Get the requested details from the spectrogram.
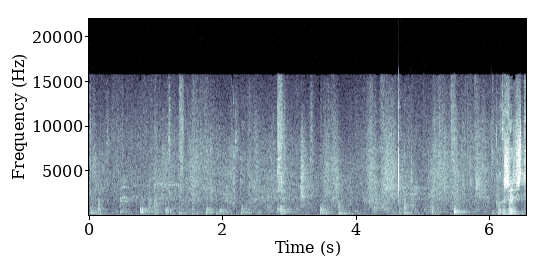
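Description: Footsteps knock on a hard floor indoors.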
